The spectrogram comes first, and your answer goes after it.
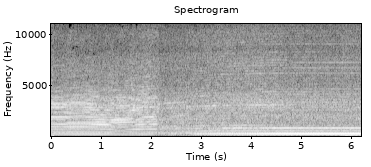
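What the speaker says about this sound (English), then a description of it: "Now a few passes through the thicknesser again until I get the board exactly to the thickness that I need" Cheap thicknesser with worn blades planing wooden boards down to a quarter inch: a constant droning motor whine whose pitch shifts and dips briefly partway through as the board feeds. It sits fairly quiet and steady, with no voices.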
